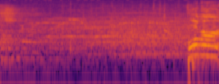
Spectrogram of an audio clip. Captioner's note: crowd applauding; crowd cheering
